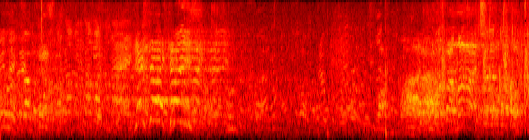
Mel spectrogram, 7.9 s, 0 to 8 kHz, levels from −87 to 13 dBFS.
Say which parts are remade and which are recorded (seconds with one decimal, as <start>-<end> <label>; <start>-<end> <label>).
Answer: 0.0-1.2 recorded; 1.2-2.4 remade; 2.4-2.8 recorded; 2.8-3.8 remade; 3.8-7.9 recorded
